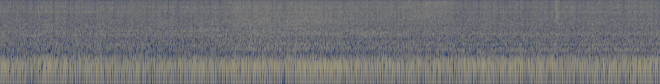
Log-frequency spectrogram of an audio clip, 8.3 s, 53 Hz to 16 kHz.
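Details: 2002 BMW 330ci E46 at initial cold start: low uneven idle that lopes and stumbles every few beats with misfires; owner suspects the fuel pump, which sounds low, but cause is unconfirmed.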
